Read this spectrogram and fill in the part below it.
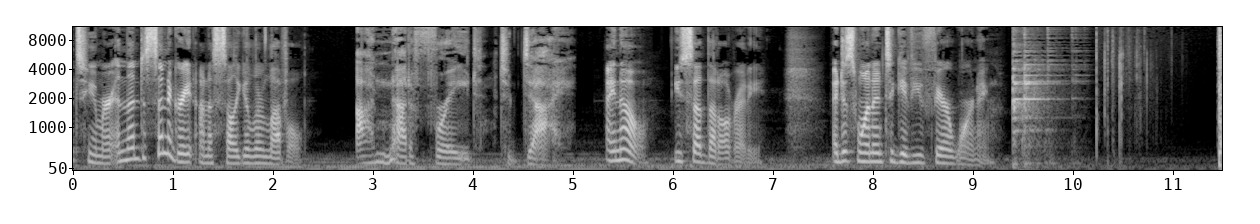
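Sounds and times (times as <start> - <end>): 
speech: 0.0 - 9.4
rubble being cleared away: 0.2 - 11.0.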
